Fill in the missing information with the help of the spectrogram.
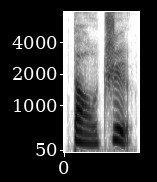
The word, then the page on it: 导致: dǎo zhì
